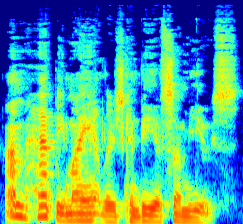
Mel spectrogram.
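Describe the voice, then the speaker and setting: A man doing a gentle, big-hearted moose. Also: mid-range voice, sing-song, moderate pace. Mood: kind. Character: kind, patient big male moose.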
